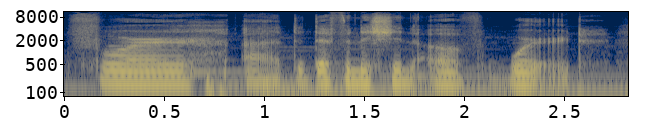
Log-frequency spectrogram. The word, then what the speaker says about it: wyrd: Well, okay, discord, ruin, and rebirth was what they were going for, and the word that they encompassed around was literally word, W-Y-R-D, and was different from this word compared to the regular word that we hear, which is spelled W O R D, word that is spelled W Y R D.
